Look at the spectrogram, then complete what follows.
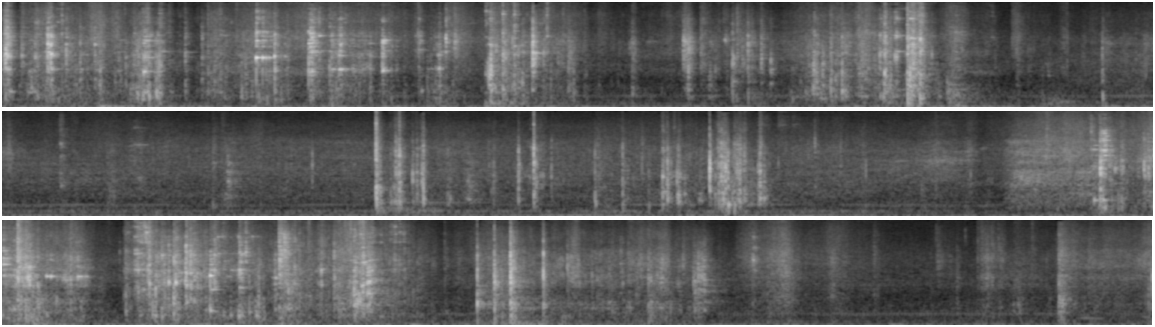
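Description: Hard household items clattering and clinking against each other as trash is dug through in a dumpster: irregular knocks and clinks in clusters, with short lulls between.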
